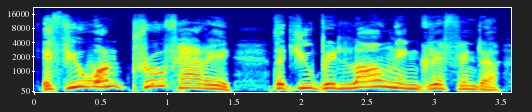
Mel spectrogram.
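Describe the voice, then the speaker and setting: A man voicing a calm, kindly old male headmaster wizard, speaking slowly and gently in an audiobook. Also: high-pitched, no echo, clean studio sound, voice pushed up. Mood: calm, wise. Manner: slow, gentle, measured speech. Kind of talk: audiobook character voice.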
